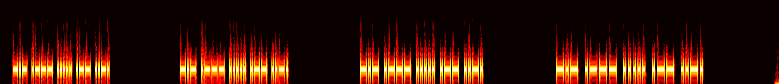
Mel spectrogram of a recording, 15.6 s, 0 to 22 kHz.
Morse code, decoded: KJ5WF KJ5WF KJ5WF KJ5WF

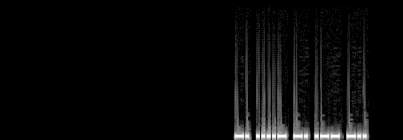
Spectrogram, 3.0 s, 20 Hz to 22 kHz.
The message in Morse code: N4NWD

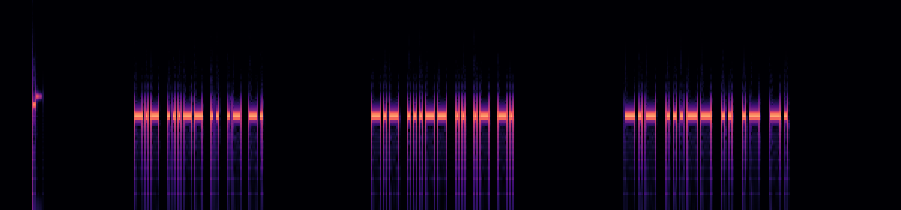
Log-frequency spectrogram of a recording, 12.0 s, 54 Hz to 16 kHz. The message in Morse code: K3IAN K3IAN K3IAN

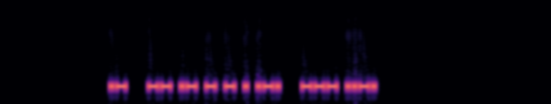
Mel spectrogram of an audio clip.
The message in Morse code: A MATTER OF

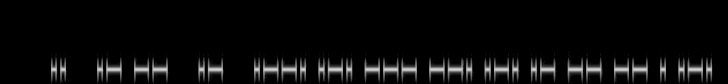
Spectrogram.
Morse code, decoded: I AM A PROGRAMMER

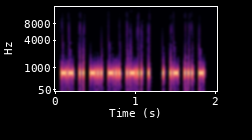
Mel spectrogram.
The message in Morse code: MIDDLE EAST

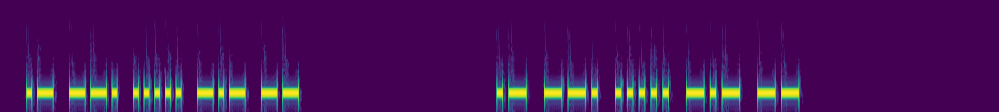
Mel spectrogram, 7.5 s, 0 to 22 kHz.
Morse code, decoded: AG5KM AG5KM

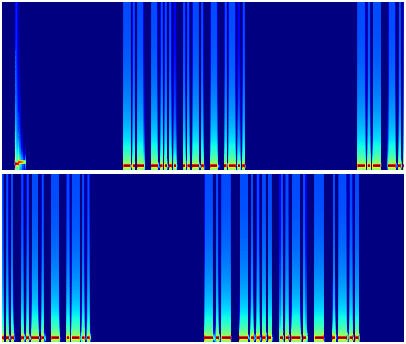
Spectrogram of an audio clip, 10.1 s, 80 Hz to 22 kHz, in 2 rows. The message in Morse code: K6FTL K6FTL K6FTL

